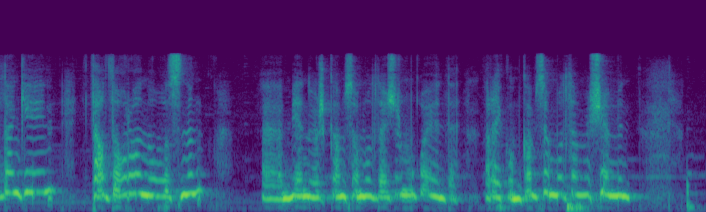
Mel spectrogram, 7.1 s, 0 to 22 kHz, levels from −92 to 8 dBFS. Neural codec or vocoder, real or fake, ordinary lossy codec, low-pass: none; real; none; none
